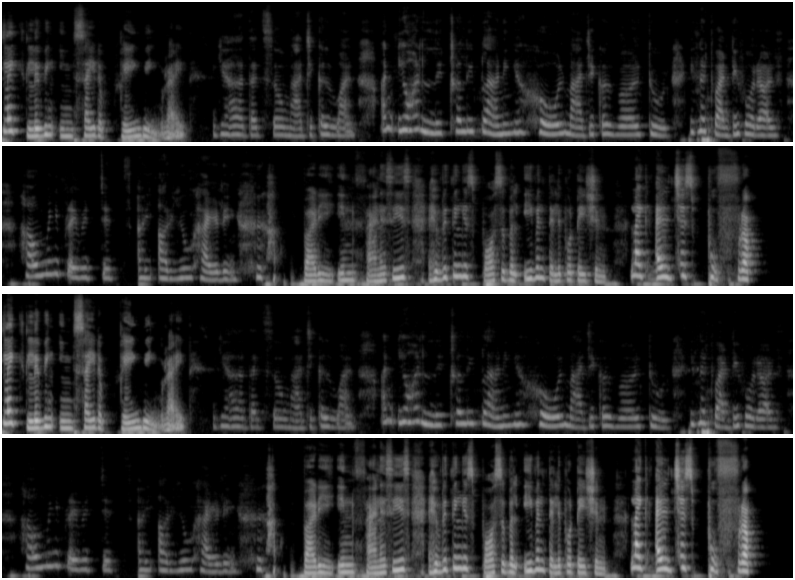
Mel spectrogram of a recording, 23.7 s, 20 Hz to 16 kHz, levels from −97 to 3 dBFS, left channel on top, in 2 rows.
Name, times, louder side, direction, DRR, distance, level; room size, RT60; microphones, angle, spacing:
voice 1, 0.0-2.7 15.8-16.0 16.4-20.9 21.3-23.1, right 4 dB, 30° right, 0.3 m, -34 dB
voice 2, 3.2-13.5 13.9-15.9 21.6-21.9, left 2 dB, 55° left, 0.6 m, -47 dB
6.1 x 4.4 x 5.6 m
head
